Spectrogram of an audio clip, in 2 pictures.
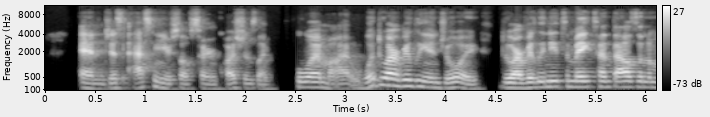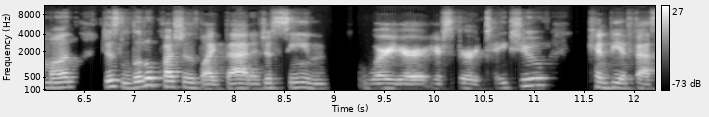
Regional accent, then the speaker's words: New York, United States; moved away as an adult; I'm from New York, so leaving New York, coming to Georgia.

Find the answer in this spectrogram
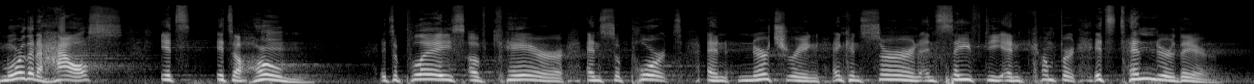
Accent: West Virginia, United States; I grew up in West Virginia where there are mountains, like big mountains.

